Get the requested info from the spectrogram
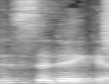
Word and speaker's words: Sudeikis: Jason Sudeikis.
